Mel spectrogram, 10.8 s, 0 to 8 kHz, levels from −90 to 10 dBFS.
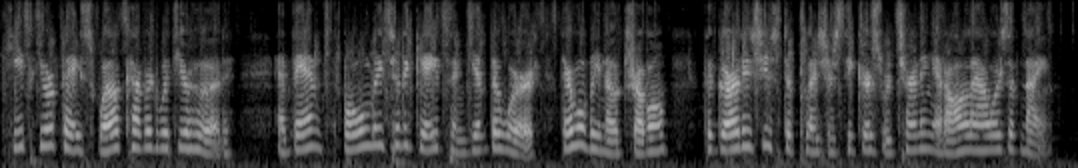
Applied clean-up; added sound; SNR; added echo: neural separator model SepFormer DNS4.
